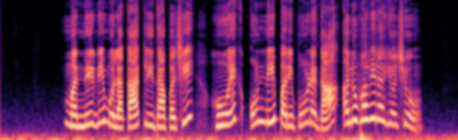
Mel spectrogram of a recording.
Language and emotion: Gujarati, happy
